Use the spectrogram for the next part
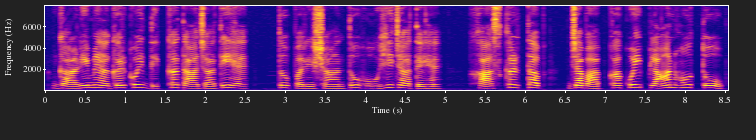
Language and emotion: Hindi, sad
